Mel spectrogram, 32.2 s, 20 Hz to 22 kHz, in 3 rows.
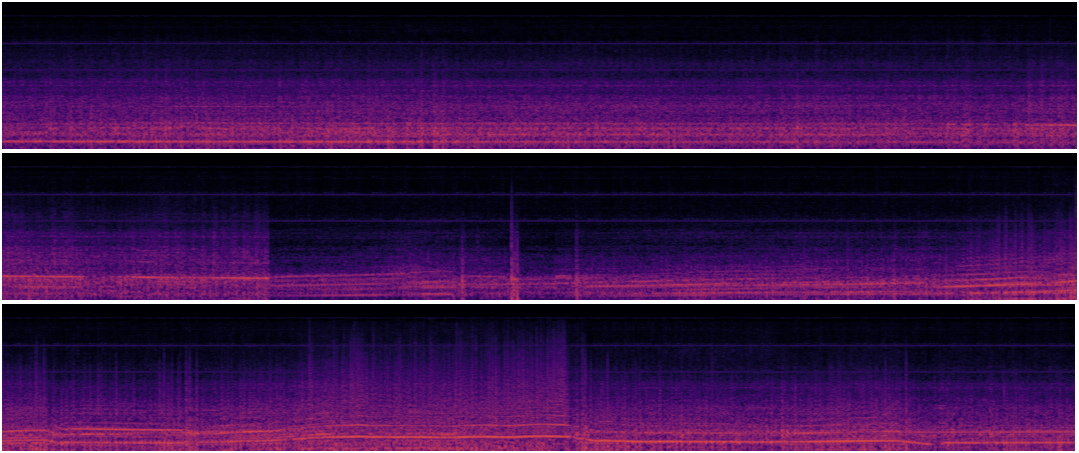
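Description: Onboard sound of a Legends race car's Yamaha motorcycle engine under racing load. It holds a steady note, then eases off about 13 s in, climbs in stepped rises of pitch through the gears, and drops back to a steady note near the end.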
